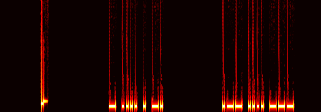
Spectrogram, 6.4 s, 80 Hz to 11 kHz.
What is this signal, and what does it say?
Morse code, heard as a keyed tone, about 28 wpm, 700 Hz. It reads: THEN WHO
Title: 4x Word-Spacing - Sentences from Top 100 Words - 28wpm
